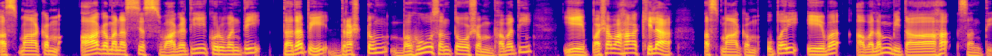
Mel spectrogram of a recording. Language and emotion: Sanskrit, neutral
